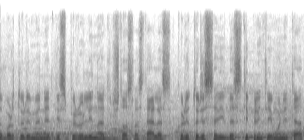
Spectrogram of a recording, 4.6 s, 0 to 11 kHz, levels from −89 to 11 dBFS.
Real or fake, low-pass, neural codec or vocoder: real; 9.9 kHz; none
